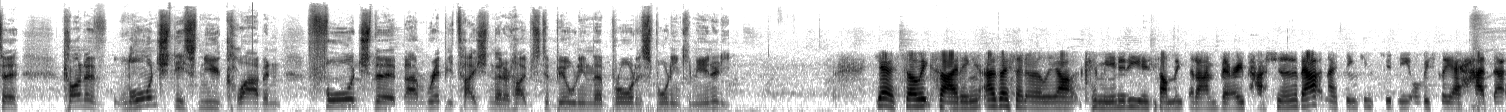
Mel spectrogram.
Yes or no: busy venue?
yes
